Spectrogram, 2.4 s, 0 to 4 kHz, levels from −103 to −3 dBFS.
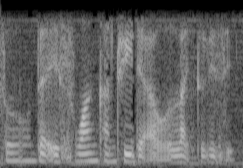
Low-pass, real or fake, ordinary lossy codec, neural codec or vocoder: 3.6 kHz; real; AAC, 24 kbps; none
